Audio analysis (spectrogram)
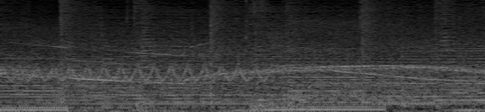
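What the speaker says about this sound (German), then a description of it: "Wow, da ist ein Polizeiauto" A police car siren in the video game Watch Dogs wails in a steady rising and falling cycle, loud and continuous over low engine rumble, with no talking.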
